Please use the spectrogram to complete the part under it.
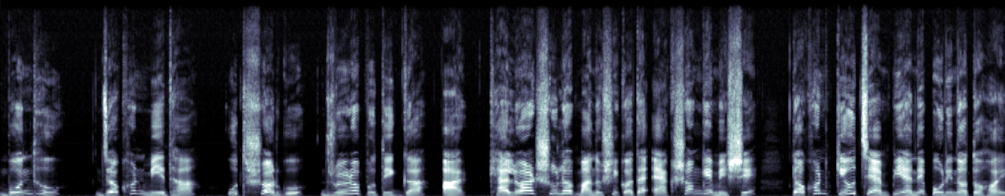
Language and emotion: Bengali, neutral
